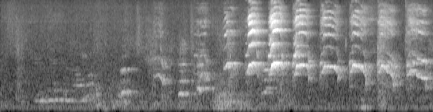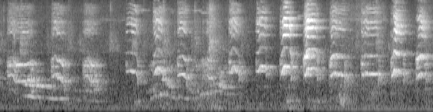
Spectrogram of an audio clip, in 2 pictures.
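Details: Six-week-old Cavalier King Charles Spaniel puppies in a puppy pen, during deworming and toenail trimming, give a dense run of high, squeaky, rising and falling whines and whimpers, several overlapping, roughly three per second, with faint background noise.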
